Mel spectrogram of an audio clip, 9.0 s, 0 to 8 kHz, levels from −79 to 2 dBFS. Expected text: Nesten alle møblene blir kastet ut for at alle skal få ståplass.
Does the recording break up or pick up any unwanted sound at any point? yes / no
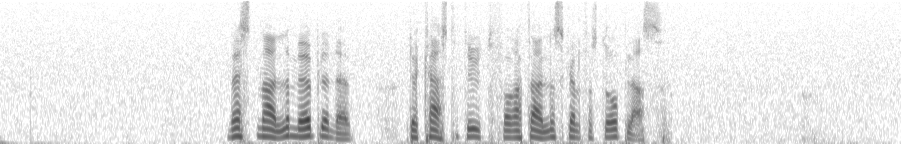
no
